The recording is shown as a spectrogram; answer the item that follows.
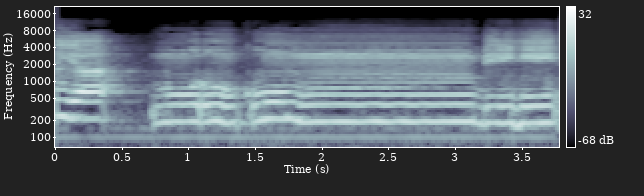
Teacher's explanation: kum masuk hidung ya, khaisum, namanya ikhfa syafawi.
